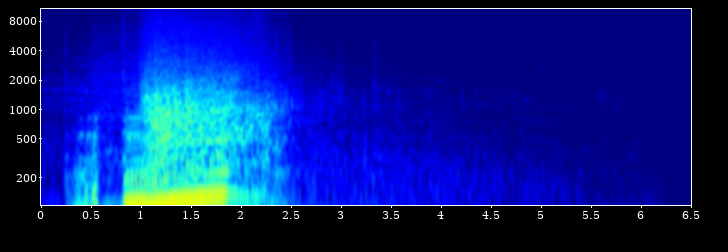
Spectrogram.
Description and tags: Wheel Spin on Gravel
A recording of my car wheel spinning on gravel in a local car park at night. Recorded using a Tascam Dr100 portable recorder and a Behringer C4 condenser microphone.
Acceleration, Car, Cars, Engine, Exhaust, Fast, Field-recording, Loud, Wheel, Wheels, Wheel-spin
